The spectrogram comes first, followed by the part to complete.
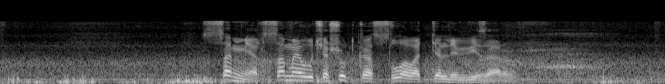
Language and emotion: Russian, positive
